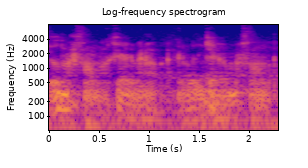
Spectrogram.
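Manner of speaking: dropped to a hush, fast; barely voiced, rushing the words; admitting she cared about the phone, hushed; whispered aside. Real, not acted. Trailing quiet confession.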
